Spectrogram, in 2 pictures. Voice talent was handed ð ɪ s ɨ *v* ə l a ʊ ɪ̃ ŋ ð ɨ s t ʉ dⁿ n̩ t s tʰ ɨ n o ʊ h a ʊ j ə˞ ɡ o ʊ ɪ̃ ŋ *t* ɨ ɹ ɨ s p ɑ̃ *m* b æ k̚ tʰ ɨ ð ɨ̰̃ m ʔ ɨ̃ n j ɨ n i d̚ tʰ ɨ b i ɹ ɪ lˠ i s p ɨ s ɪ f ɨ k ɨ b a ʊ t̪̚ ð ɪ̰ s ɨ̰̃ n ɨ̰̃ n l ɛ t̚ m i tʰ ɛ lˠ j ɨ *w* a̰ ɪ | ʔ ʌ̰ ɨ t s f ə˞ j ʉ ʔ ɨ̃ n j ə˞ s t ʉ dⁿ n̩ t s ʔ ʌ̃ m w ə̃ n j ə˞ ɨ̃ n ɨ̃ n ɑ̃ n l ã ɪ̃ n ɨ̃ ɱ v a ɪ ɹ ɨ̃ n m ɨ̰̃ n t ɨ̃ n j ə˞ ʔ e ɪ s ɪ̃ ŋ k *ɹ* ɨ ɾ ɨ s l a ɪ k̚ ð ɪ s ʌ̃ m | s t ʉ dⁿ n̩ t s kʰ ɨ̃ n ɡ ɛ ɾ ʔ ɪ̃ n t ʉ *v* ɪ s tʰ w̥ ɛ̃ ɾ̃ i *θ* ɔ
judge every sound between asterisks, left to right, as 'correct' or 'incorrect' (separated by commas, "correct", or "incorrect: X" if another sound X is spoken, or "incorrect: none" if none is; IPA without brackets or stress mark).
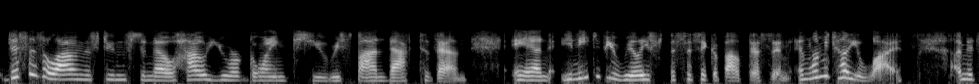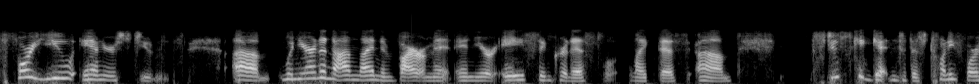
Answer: incorrect: z, incorrect: tʰ, incorrect: n, correct, correct, incorrect: ð, incorrect: f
